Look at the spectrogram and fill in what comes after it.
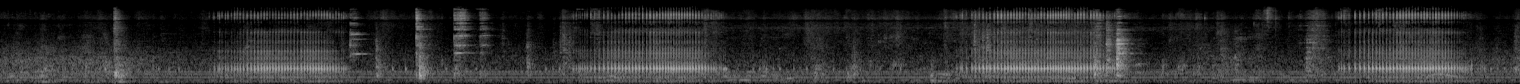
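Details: Dog napping, with regular soft, rasping breaths about every four seconds over room hum, about 15 breaths a minute: snoring.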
